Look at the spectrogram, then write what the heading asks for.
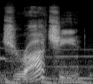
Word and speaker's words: Jirachi: space is a deoxys B does Lord C Jirachi or D el djem or l GM I'm not actually sure how to pronounce that it's it's because ultra beasts are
